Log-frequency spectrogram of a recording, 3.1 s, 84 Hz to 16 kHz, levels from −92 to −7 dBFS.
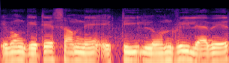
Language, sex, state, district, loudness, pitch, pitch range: Bengali, male, West Bengal, North 24 Parganas, -12 LUFS, 105 Hz, 95-105 Hz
